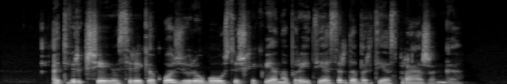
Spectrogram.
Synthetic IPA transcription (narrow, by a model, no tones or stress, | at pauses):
ɐt̪ʲʋʲɪɾʲkʃʲt͡ʃʲeːjoːsɾʲɛɪkʲɛkuɔʒʲuːɾʲɛʊbɒʊst̪ʲɪʃkʲiɛkʋʲiɛnɐpɾɐɛɪt̪ʲiɛsɪɾd̪ɐbɐɾʲt̪ʲiɛspɾɑːʒɐŋɡɐː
